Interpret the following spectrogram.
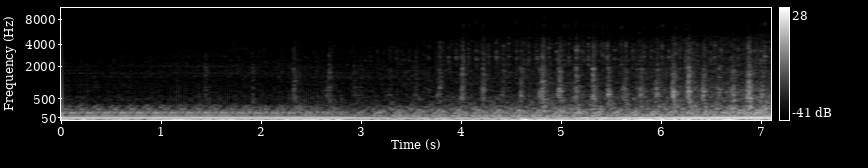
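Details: Early Ford coupe whose transmission's second gear was destroyed: uneven clattering knocks over engine rumble, and the clutch may also be damaged, heard spinning. Rough transmission noise.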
